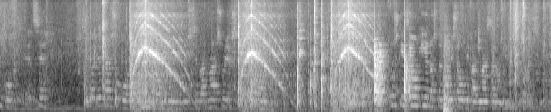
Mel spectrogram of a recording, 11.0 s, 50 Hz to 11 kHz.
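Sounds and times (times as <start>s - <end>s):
electric chopper motor whining: 2.6s - 4.0s, 4.7s - 6.0s, 6.6s - 7.6s.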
